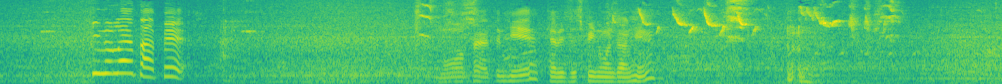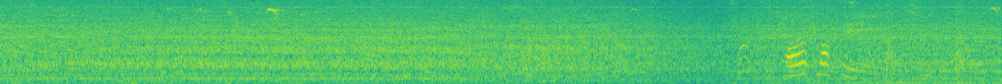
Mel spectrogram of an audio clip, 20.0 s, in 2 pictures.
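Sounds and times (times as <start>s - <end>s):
small birds chirping: 1.9s - 2.8s, 4.0s - 10.1s, 12.0s - 13.3s
low hum: 1.9s - 20.0s
bird squawk: 4.2s - 4.9s, 6.4s - 9.1s.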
